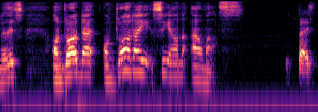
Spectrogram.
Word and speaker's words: Andrade Cien Almas: and I'm going to completely cock up the pronunciation of this, Andrade Cien Almas.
